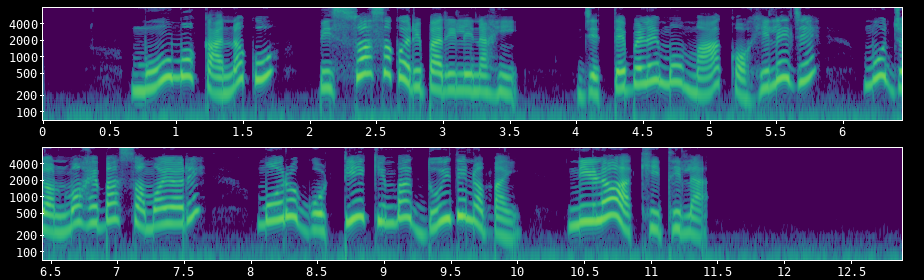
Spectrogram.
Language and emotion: Odia, surprised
